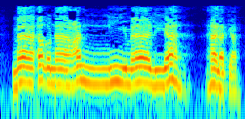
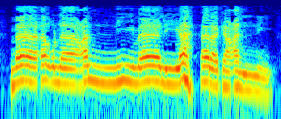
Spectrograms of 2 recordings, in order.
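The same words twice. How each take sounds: First: A short pause after مالية before هلك. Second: مالية هلك joined into one long doubled ha, slowly; merged ha. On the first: Teacher demonstrates the sakt pause between the two ha sounds. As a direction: stop briefly on the ha of مالية, then هلك. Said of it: "هذا هو السكت". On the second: Teacher demonstrates the merging, slow and drawn out. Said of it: "وهذا هو الإدغام". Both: Shown as a demonstration.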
